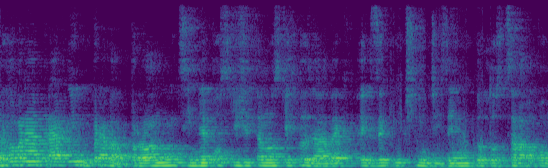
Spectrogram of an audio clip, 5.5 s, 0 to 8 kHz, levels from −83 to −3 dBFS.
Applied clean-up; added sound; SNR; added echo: neural separator model SepFormer DNS4.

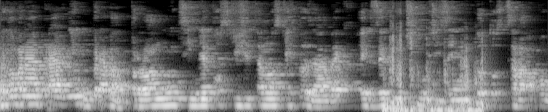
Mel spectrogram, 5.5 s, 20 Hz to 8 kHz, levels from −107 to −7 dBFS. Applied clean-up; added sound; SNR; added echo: classical method WPE with log-MMSE.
